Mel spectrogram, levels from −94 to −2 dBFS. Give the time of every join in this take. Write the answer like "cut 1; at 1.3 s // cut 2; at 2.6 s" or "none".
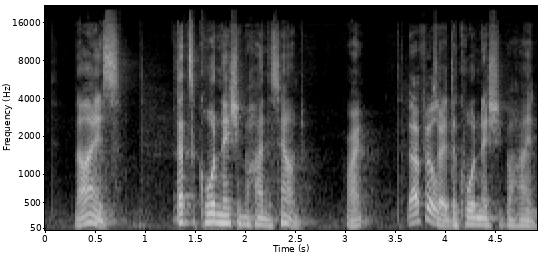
cut 1; at 1.3 s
